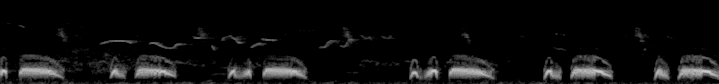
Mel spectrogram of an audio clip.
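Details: Decoy spotted dove repeatedly cooing to call wild doves: about seven phrases of paired short notes and a longer, falling coo, roughly one per second, with faint thin whistles from other birds.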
